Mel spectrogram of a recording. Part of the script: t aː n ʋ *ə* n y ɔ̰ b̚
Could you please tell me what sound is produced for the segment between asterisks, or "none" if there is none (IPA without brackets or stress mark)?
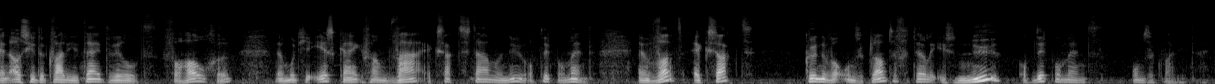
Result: ə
